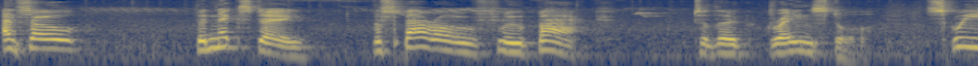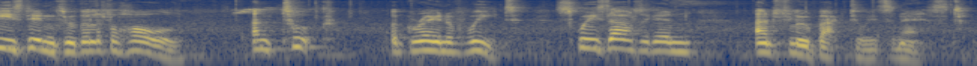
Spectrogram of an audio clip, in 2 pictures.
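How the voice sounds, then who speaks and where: Animated male storyteller with swooping pitch. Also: slow pace. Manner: dramatic, expressive, uses repetition. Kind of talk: oral storytelling of a folk tale. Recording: noticeable background noise.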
